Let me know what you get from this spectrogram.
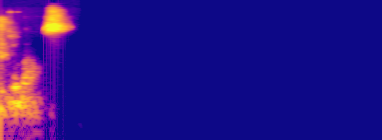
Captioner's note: silence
